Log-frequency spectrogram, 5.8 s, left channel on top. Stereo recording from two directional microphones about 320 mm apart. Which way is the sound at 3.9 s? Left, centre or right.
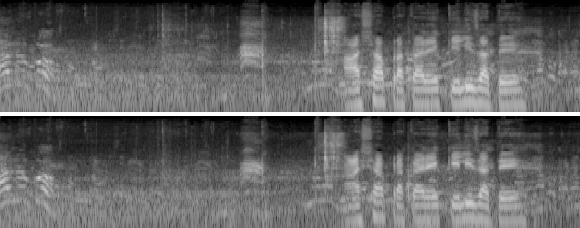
Centre.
